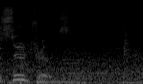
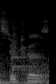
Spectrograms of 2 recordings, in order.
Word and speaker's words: sutra: ass off mentality Sam how the sutras is pronounced Sutra is it not Sutra Sue is in like to sue somebody and then Tru maybe I should think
